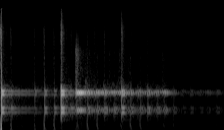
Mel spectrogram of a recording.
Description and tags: bell/vibe dubs made with reaktor and ableton live, many variatons, to be used in motion pictures or deep experimental music.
